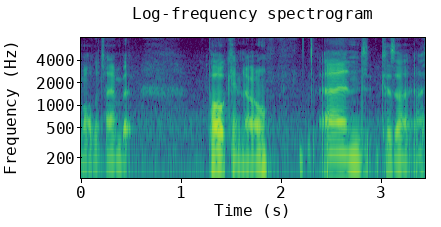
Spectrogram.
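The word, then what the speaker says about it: Pokeno: all the time, but Pocono, and because I said it wrong on social media. No, and they yes. And I've been corrected, so I need to elongate my O.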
